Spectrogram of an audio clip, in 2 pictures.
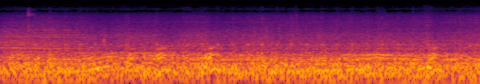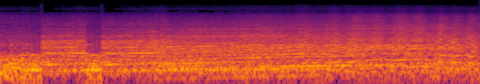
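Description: Engines of drag-racing vehicles running near the starting line, a steady overlapping engine rumble.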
